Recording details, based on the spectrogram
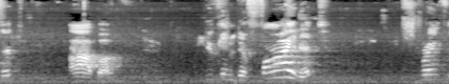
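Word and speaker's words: אבא: Hebrew reads this way you can you can pronounce it ABA you can Define it strength of the house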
